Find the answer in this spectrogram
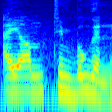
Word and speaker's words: ayam timbungan: So this here is actually the ayam timbungan, is yes, it?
